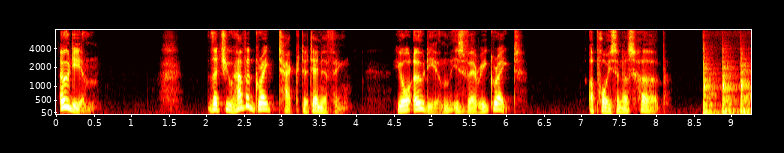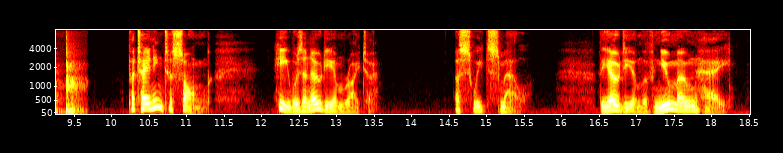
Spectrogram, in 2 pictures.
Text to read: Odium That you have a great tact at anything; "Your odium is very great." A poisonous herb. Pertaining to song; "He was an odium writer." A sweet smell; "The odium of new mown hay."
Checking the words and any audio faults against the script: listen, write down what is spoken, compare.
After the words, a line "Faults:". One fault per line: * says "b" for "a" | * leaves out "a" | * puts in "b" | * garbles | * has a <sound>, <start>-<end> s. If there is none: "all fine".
Odium That you have a great tact at anything; "Your odium is very great." A poisonous herb. Pertaining to song; "He was an odium writer." A sweet smell; "The odium of new mown hay."
Faults:
* has a thud, 8.6-9.7 s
